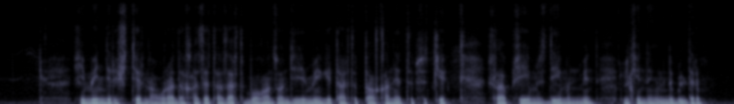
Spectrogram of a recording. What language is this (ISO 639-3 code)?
kaz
